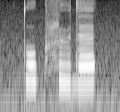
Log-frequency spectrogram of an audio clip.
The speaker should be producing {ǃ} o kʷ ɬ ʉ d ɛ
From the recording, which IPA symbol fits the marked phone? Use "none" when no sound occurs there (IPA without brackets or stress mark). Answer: t̪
